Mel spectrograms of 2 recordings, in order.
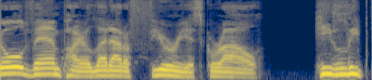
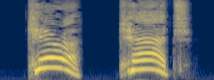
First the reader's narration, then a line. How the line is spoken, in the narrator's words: I screamed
